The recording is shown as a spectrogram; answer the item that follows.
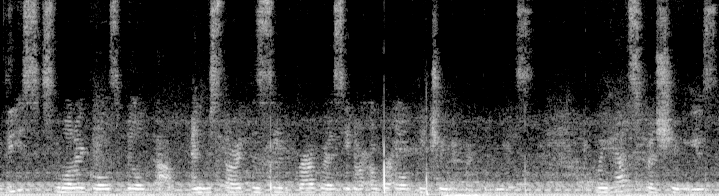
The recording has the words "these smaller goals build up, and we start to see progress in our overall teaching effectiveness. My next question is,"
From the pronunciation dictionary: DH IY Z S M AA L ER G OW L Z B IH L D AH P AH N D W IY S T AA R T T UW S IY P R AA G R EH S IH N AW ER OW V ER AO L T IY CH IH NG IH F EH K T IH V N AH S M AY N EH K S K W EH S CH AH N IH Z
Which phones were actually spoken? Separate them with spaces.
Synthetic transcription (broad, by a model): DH IY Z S M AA L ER G OW L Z B IH L D AH P AH N D W IY S T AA R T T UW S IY P R AA G R EH S IH N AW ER OW V ER AO L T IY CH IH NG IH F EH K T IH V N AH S M AY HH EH S K W EH S CH AH N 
